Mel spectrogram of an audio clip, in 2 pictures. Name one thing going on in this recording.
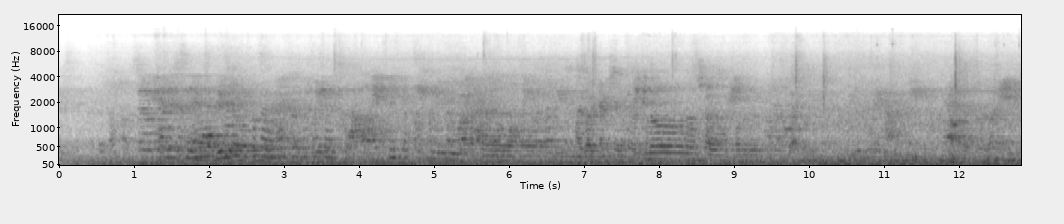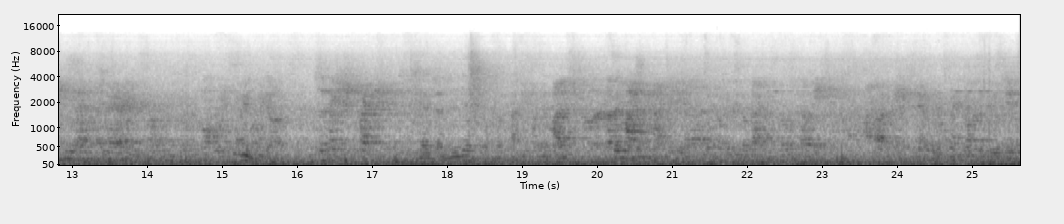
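Men and women chatter indistinctly around a large echoing hall.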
